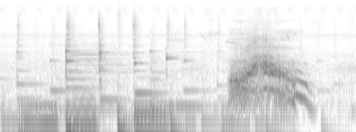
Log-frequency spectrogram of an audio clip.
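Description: A lion roars once, a loud, rasping bellow that swells and then drops away, following a short stretch of low, rhythmic harmonic tones like music.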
